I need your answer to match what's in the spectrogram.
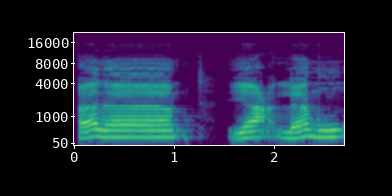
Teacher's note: لام کے ساتھ الف مدہ ہے، ایک الف دار میں کھینچیں گے. الا یعلم یا کو عین کے ساتھ ملانا ہے، عین کو موٹا ادا کریں گے، یا لام کو نرم سے ادا کریں گے، میم کو نرم سے ادا کریں گے.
